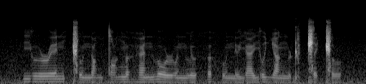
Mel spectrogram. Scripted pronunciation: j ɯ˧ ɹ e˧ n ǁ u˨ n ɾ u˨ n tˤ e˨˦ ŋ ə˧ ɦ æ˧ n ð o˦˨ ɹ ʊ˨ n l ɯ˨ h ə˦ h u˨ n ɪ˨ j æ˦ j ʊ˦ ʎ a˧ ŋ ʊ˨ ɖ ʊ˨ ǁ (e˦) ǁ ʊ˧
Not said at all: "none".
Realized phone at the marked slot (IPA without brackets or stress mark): e˦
